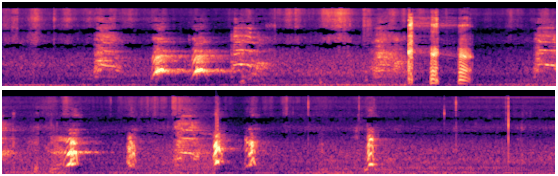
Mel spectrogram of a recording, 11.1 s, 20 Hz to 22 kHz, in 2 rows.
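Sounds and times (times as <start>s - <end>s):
dog barking: 0.9s - 2.6s, 6.1s - 8.3s, 9.1s - 9.4s.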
